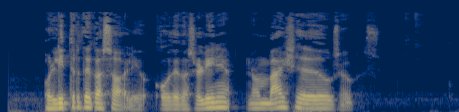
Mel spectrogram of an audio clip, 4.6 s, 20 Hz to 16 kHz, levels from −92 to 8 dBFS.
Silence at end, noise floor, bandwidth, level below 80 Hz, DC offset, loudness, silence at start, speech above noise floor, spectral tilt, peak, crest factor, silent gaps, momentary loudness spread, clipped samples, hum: 1.05 s; -73 dBFS; 11.5 kHz; -54 dBFS; under 0.1%; -25 LUFS; 0.45 s; 49 dB; -6 dB/octave; -6 dBFS; 20 dB; none; 10 LU; under 0.1%; none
